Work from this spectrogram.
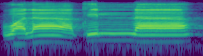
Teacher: lam is one of the idgham letter where you don't do gunna, you just join them but don't do gunna. Lam and ra without gunna, and ya mim waw noon with gunna. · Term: idgham bila gunna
